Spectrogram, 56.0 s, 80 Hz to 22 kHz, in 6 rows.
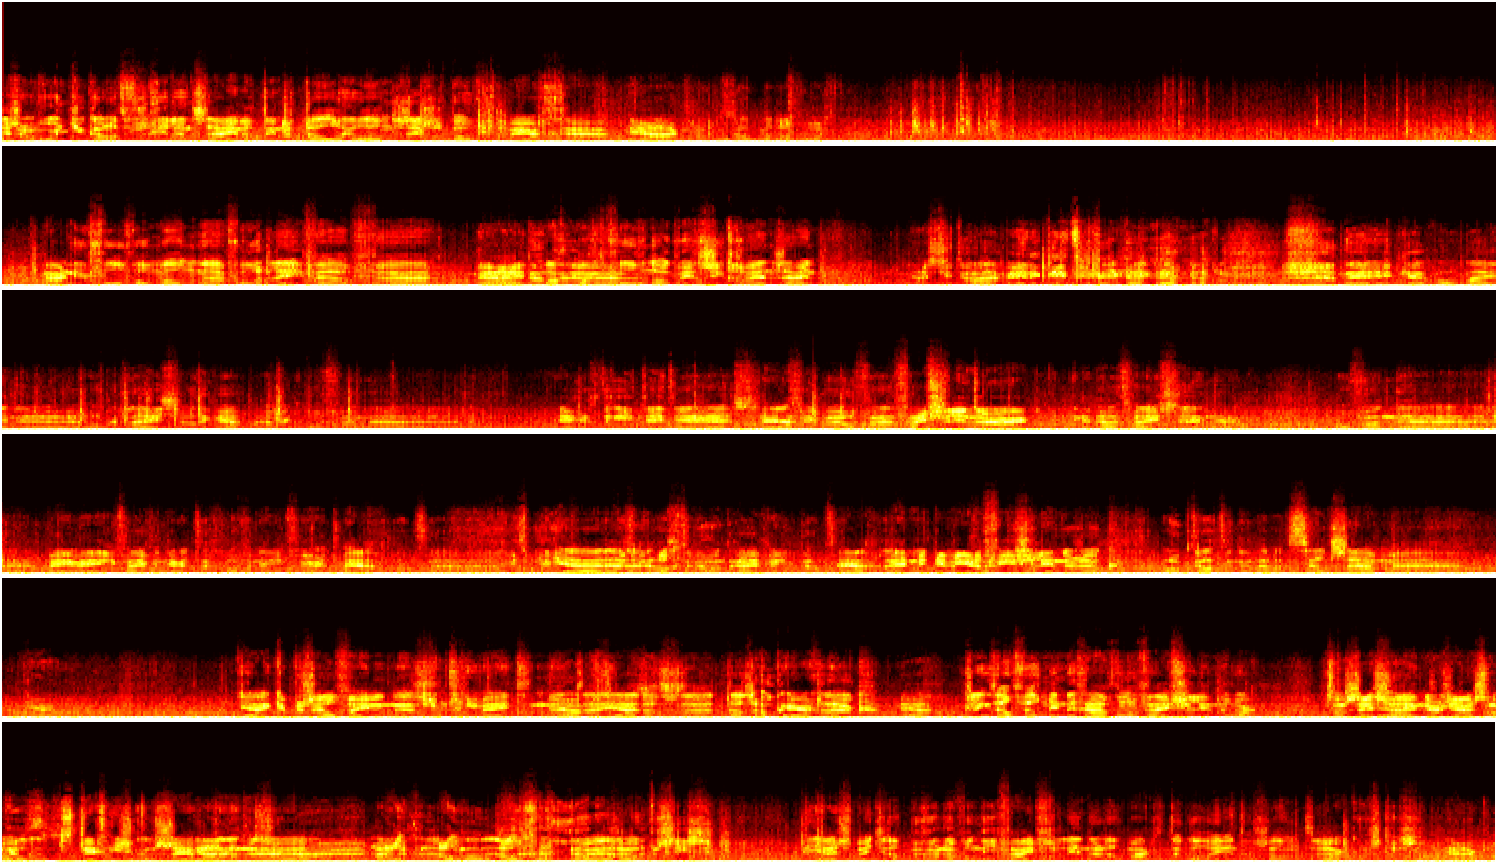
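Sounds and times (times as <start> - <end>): car engine accelerating: 0.0 - 56.0.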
